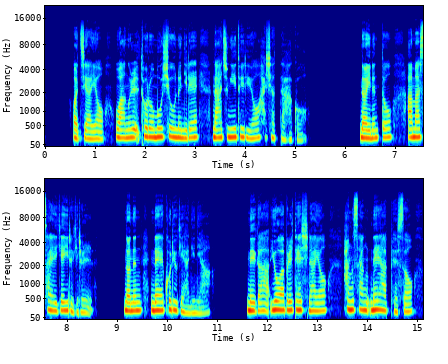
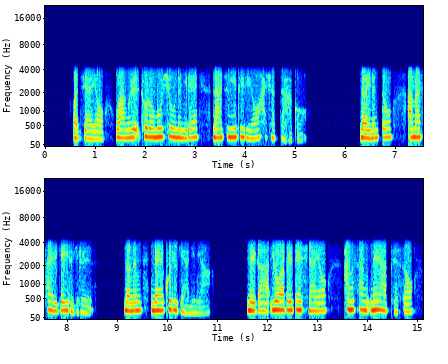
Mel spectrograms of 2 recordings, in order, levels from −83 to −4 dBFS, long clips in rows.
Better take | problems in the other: first | phone-call audio; poor line; nothing above 4 kHz

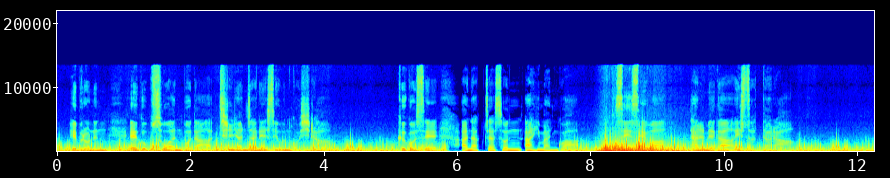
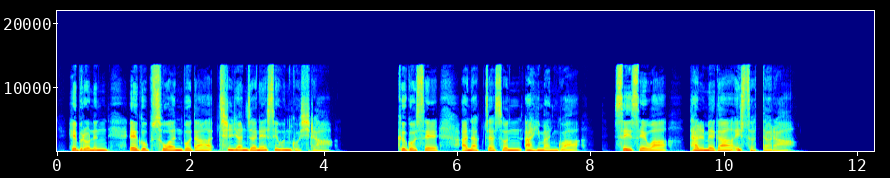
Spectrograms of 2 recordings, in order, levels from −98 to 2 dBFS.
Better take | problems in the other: second | wind noise on the microphone; heavy; until 6 s and from 7.5 s on; 5 dB above the speech

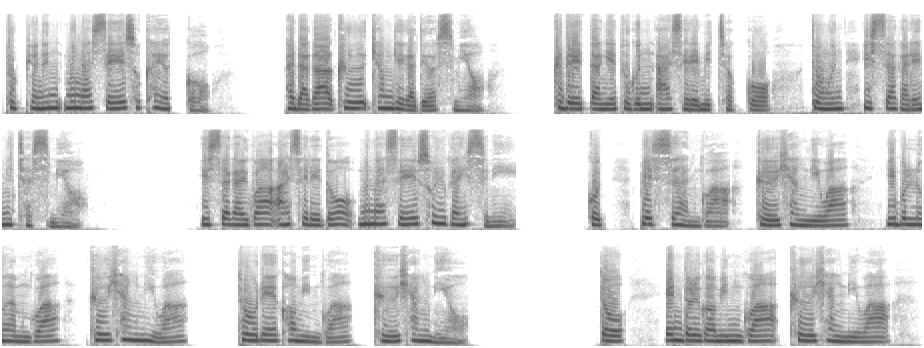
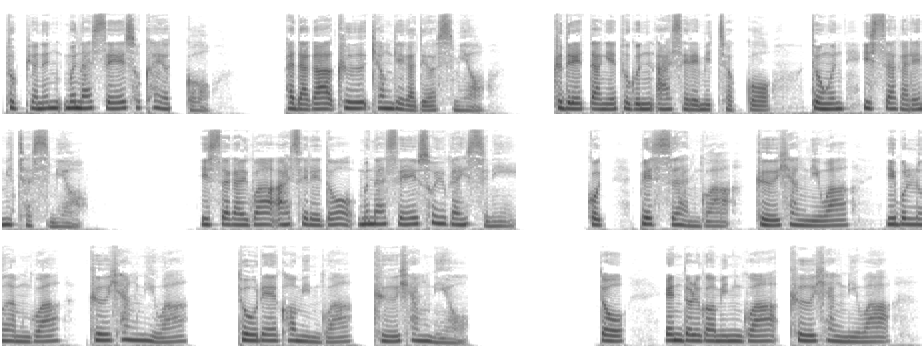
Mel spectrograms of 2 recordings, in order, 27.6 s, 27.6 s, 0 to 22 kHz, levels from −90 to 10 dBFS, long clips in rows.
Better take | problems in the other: second | distortion; slight; 9% of the sound clipped

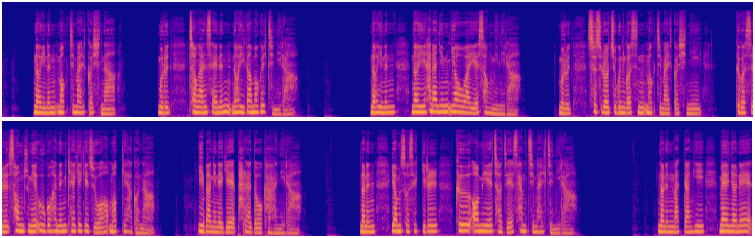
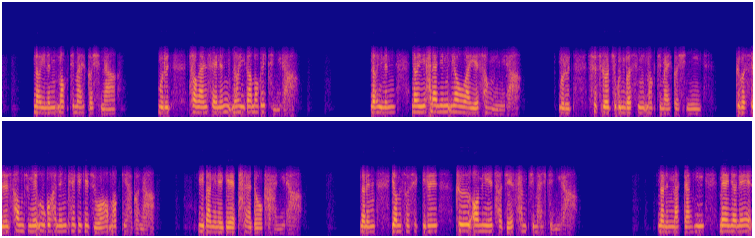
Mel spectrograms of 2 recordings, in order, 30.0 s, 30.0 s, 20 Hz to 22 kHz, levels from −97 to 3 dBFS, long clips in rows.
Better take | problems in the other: first | phone-call audio; poor line

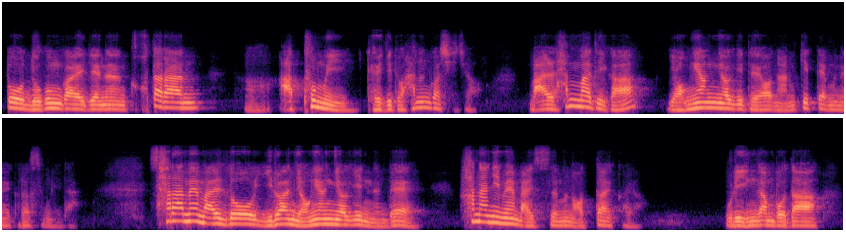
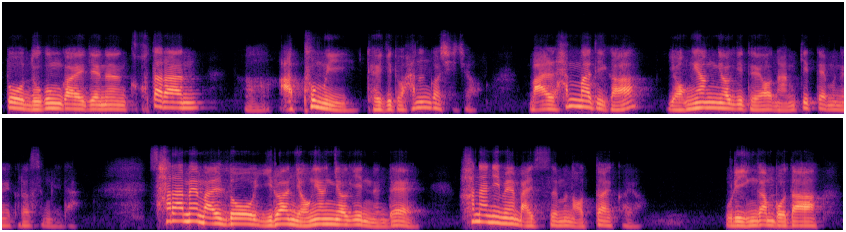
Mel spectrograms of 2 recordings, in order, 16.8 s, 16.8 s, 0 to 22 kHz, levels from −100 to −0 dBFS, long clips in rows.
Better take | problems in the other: second | garbled, watery; badly; nothing above 8 kHz; slightly in the second

